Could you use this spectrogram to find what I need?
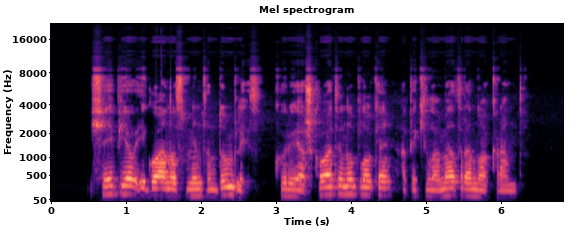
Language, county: Lithuanian, Klaipėda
